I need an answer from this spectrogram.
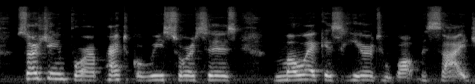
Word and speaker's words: MOEK: I've put the uh mothers of exceptional uh kids that is and how do you pronounce the is it Mo?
